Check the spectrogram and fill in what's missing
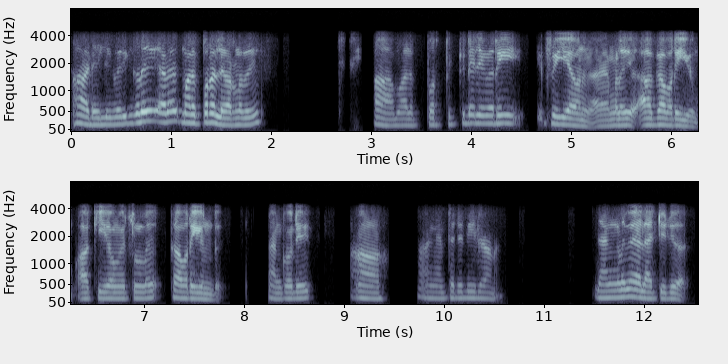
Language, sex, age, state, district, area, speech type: Malayalam, male, 18-30, Kerala, Malappuram, rural, conversation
